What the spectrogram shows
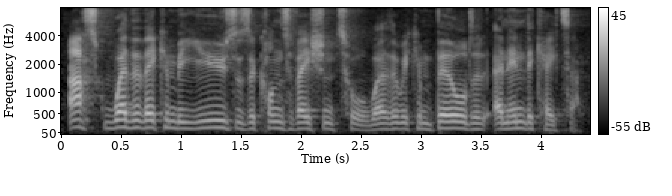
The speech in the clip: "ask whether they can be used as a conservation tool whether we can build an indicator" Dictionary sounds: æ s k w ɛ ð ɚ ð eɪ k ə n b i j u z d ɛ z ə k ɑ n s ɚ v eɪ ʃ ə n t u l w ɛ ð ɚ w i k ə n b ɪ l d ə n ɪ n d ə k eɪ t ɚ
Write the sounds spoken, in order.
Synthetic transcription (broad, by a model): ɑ s k w ɛ ð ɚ ð eɪ k ə n b i j u z d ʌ z ə k ɑ n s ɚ v eɪ ʃ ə n t u l w ɛ ð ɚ w i k ə n b ɪ l d ə n ɪ n d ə k eɪ t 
